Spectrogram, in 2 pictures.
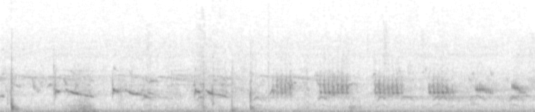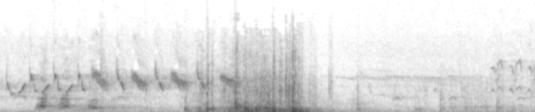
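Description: Songbirds chirping in short repeated calls, turning into a quick run of chirps past the middle. About seven seconds in a louder scraping, bumping noise joins, as wicker patio furniture is shifted on the wooden deck.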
